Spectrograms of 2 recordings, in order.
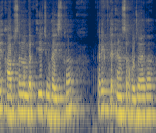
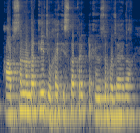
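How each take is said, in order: No difference in how they are said.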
